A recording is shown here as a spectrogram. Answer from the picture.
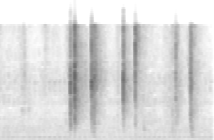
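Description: A scatter of light, sharp clicks in the second half as fingertips and nails press and rub a rub-on floral transfer onto a painted tray, over a faint steady hum.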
